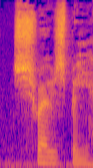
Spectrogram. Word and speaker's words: Shrewsbury: Yeah, see, Mycenae House. Surely you meant Shrewsbury House. – Well, it's my first time here at Shrewsbury House. – Yeah, I never know how to say it. – Well, my folks are from Shropshire, and they would call it Shrewsbury House.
